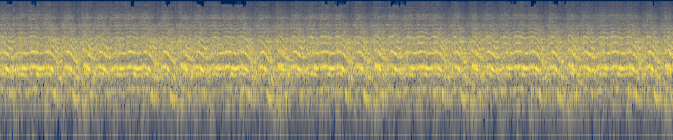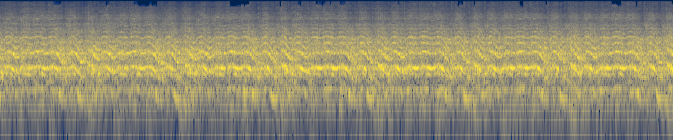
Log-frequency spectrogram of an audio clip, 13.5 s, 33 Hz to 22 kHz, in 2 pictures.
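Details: Cummins bus diesel, sat outside nearly 3.5 years, injector lines cracked for bleeding with another line opened: starter churns steadily with one heavy beat per second and never fires. Air is still in the fuel system, though fuel is starting to reach the lines.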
